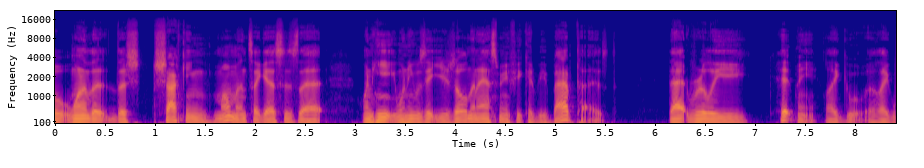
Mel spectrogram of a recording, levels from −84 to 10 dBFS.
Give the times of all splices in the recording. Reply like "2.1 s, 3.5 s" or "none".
none

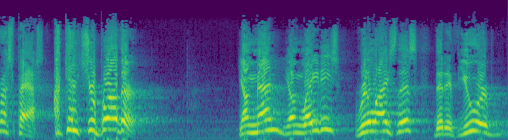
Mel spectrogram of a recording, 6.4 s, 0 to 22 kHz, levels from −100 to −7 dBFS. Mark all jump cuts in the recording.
none

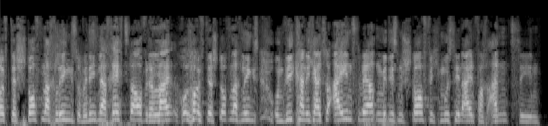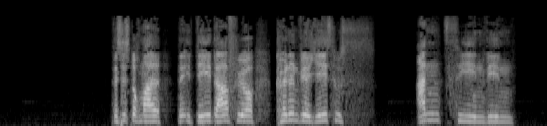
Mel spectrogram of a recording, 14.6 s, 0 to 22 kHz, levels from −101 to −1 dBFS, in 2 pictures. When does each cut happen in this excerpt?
none

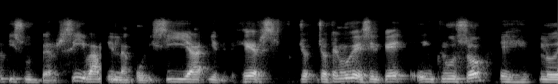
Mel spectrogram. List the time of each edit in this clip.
1.0 s

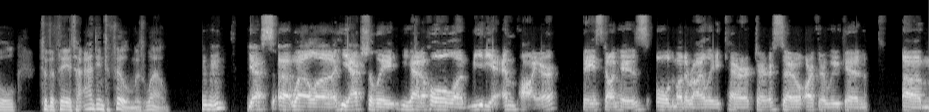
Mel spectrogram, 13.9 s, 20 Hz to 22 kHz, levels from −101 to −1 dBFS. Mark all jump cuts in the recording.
none

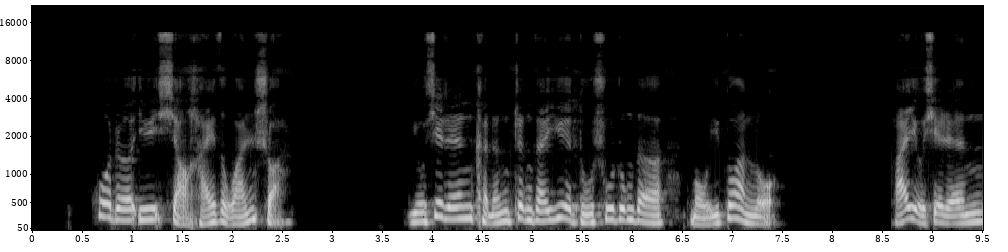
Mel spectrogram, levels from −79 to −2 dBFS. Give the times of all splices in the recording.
none

